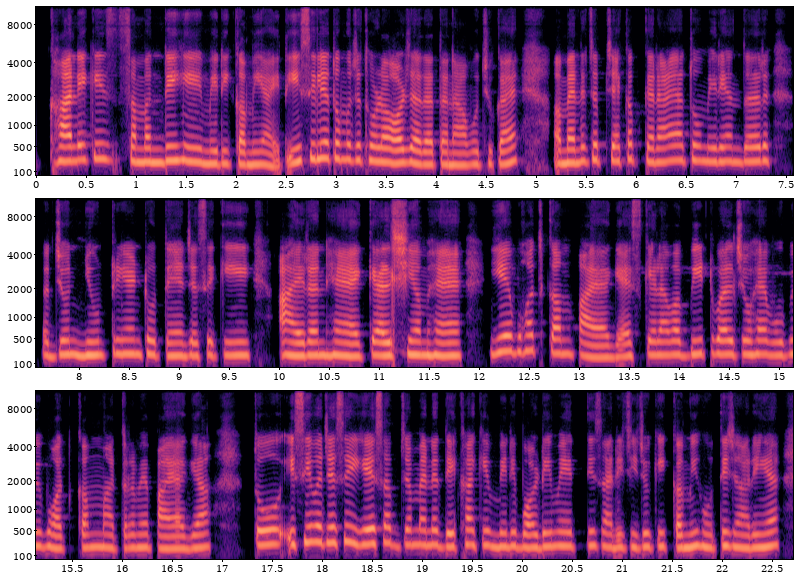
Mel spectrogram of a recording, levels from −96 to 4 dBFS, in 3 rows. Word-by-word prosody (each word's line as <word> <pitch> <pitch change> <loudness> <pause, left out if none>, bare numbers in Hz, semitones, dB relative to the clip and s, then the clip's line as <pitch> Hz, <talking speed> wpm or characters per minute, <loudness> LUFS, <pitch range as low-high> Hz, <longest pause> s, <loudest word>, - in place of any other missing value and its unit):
खाने 250 +2 +5
के 285 +1 -1
संबंधी 235 -2 +1
ही 240 -2 +2
मेरी 210 0 -1
कमी 200 0 +1
आई 190 -2 -1
थी, - - +3
इसलिए 285 +4 +3
तो 285 0 0
मुझे 270 -1 -2
थोड़ा 245 -2 +3
और 220 +1 +5
ज़्यादा 205 -3 +2
तनाव 195 -2 0
हो 200 +1 -4
चुका 205 0 -2
है। 230 +4 +1 0.4
अ, 220 - +2
मैंने 225 +2 +3
जब 270 +2 -2
चेकअप 255 +1 -2
कराया, 240 +2 +1
तो 260 +1 -4
मेरे 240 -1 -1
अंदर 245 +1 -1 0.4
जो 230 +4 0
न्यूट्रिएंट 230 +2 0
होते 215 -2 -2
हैं, 210 0 +1
जैसे 215 +1 -3
कि 215 +2 -1 0.3
आयरन 220 0 +3
है, 210 -2 +4
कैल्शियम 220 0 +4
है, 215 0 +3 0.3
ये 270 +4 +4
बहुत 280 +1 -3
कम 245 -2 0
पाया 185 -4 +2
गया 185 - -3
है। - - +2
इसके 220 +3 -5
अलावा 225 0 0
बी-ट्वेल्व 230 0 +1
जो 230 - 0
है, 230 +1 0
वो 215 -1 -4
भी 235 +2 -3
बहुत 205 -4 -1
कम 215 +1 -2
मात्रा 210 -1 -4
में 215 0 -2
पाया 195 0 +1
गया। 210 +3 -1 0.4
तो 250 - +2 0.3
इसी 295 +4 +1
वज़ह 290 -1 +2
से 300 +2 -1
ये 265 0 +4
सब 275 -2 -3
जब 260 0 -2
मैंने 255 0 -1
देखा 225 +3 0
कि 250 +1 -4
मेरी 225 0 -1
बॉडी 215 +2 0
में 235 0 -1
इतनी 235 +2 -5
सारी 220 -2 -3
चीज़ों 220 +1 -3
की 230 +2 -4
कमी 210 +1 +2
होती 220 +2 -1
जा 220 -2 -1
रही 210 +1 0
है, 240 +2 +1
225 Hz, 205 wpm, -23 LUFS, 215-245 Hz, 0.4 s, खाने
